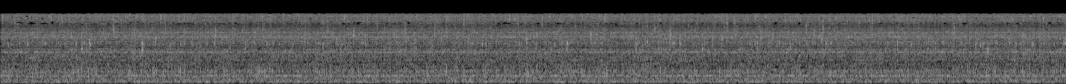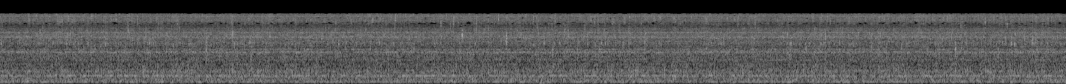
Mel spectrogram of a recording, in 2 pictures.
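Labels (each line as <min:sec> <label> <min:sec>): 0:00.0 A close recording of continuous tap water flowing. 0:21.3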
